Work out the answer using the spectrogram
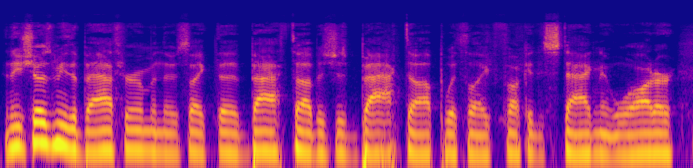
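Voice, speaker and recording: A man's voice: medium pitch, little pitch movement, normal speed, a little mellow, dry recording. A young adult man rambling through a casual comedic story on a podcast, with lots of fillers. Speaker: podcast co-host.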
